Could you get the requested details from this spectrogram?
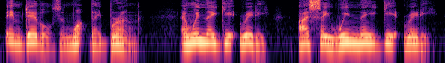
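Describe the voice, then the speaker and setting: A frantic old man, rambling in thick country dialect, voiced by a man reading aloud. His voice is gravelly and swoops high and low. It sits close and dry. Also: very animated, a little slow, warm tone, dry recording. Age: older. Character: wild-eyed terrified old male drunkard. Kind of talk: dramatic reading.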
